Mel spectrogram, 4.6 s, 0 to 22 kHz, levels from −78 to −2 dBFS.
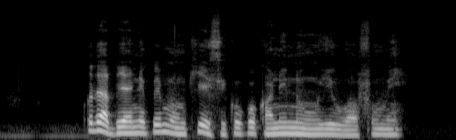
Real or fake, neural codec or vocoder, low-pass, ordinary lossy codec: fake; codec, 44.1 kHz, 7.8 kbps, Pupu-Codec; 19.8 kHz; Opus, 64 kbps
